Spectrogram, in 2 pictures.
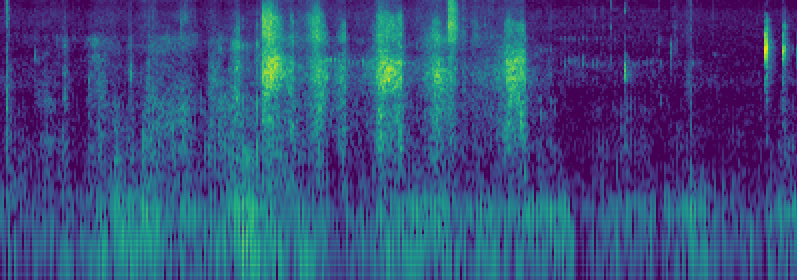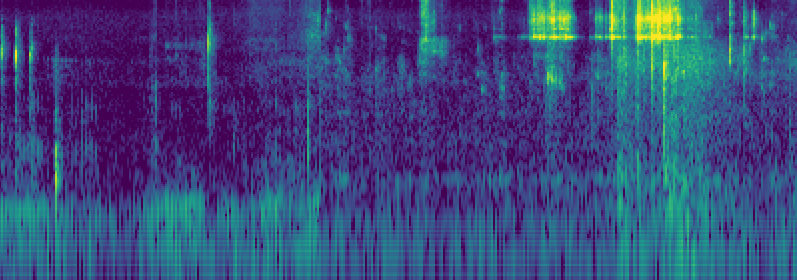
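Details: Male cat recovering from fire pit burns purring steadily: a low, continuous rumbling hum with a rapid pulsing rhythm, joined by rustling and scattered clicks and bumps nearby.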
